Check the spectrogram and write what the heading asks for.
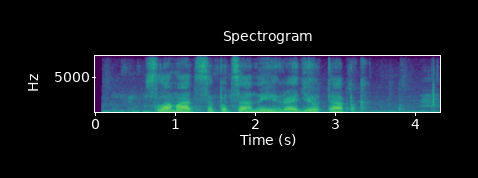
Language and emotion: Russian, neutral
